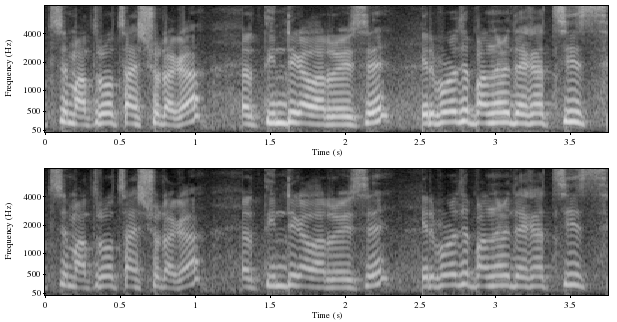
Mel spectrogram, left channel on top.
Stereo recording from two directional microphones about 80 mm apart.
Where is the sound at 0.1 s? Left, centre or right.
Left.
